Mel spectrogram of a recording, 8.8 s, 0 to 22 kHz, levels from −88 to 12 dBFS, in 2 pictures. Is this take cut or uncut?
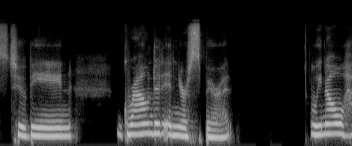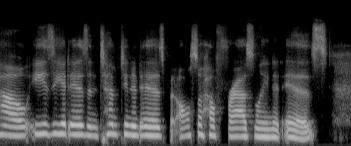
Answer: uncut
